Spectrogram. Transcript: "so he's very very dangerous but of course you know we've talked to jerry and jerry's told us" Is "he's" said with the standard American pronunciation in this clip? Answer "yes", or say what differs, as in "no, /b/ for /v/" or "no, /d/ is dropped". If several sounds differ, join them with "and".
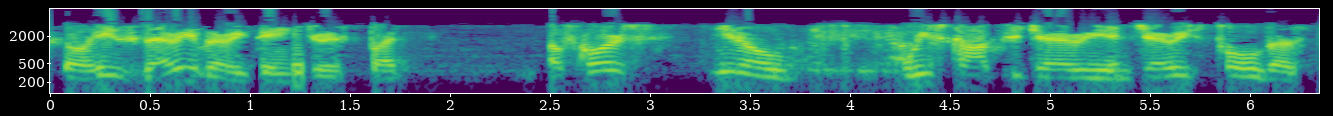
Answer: yes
